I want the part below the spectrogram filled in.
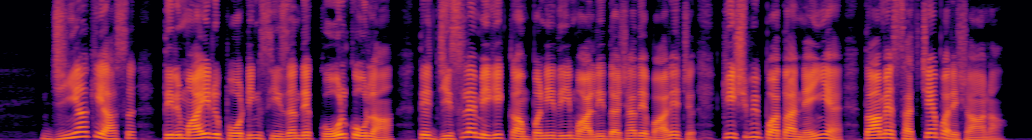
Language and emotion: Dogri, angry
